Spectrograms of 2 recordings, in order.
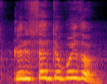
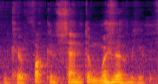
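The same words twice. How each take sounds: First: Much higher, mock squeal on the repeat; laughing high repeat. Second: Said in the usual way. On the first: Real, not acted. Vlogger repeats his own line, high mocking laugh. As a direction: fling it up high in disbelief.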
